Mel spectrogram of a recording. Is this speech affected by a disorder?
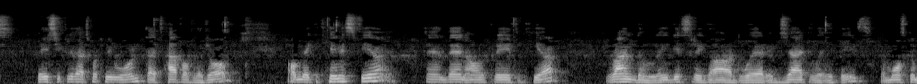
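No.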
